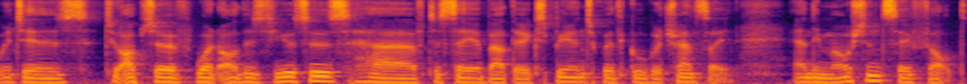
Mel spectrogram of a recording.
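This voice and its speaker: A man with a Vietnamese accent at a fairly low pitch and a moderate pace, on a very clean recording with a silent background. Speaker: university student. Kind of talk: scripted narration.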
